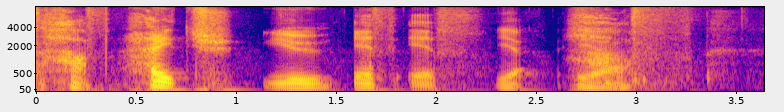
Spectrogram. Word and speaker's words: Huff: In Brazil, everyone says Huffa. Huffa. Yeah. But how do they spell it in Brazil? Okay, that sounds like rougher Yeah. to me. Rough. Because like the sound of H, it's the R for us.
